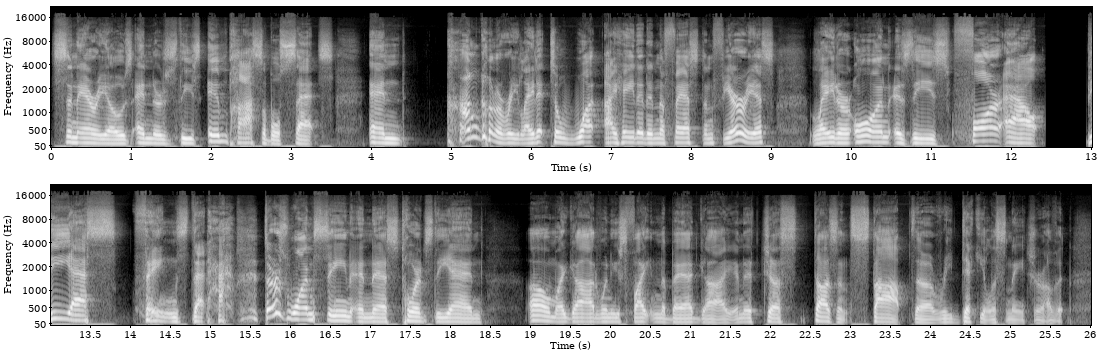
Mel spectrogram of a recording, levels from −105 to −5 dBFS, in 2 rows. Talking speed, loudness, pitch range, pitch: 135 wpm, -17 LUFS, 105-140 Hz, 125 Hz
